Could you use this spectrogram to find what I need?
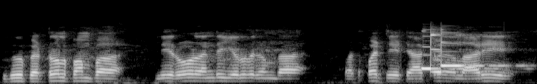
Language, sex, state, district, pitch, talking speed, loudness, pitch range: Kannada, male, Karnataka, Bijapur, 150 Hz, 125 wpm, -14 LUFS, 140-160 Hz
